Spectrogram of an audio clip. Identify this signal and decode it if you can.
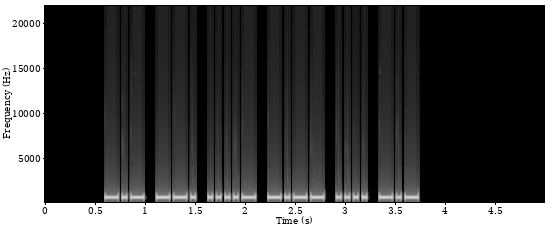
Morse code, heard as a keyed tone, about 28 wpm, 700 Hz. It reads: KG4YHK
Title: USA Call Signs - 6 Characters - 4x Character Spacing - 28wpm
